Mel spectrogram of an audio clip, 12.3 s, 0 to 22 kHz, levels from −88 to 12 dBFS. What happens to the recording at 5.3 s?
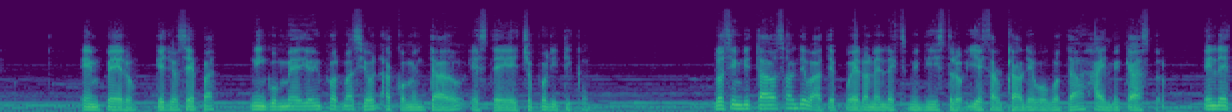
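Nothing goes wrong at 5.3 s; the audio runs through that moment without any audible fault.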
